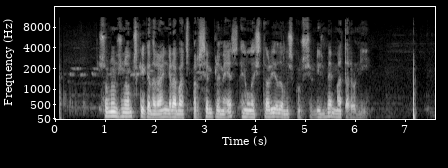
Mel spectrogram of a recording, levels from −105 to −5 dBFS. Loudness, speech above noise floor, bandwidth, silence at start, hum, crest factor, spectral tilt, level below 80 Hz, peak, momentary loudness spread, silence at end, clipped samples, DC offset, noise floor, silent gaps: -27 LUFS; 48 dB; 11 kHz; 0.9 s; none; 18 dB; -5.5 dB/octave; -58 dBFS; -8 dBFS; 12 LU; 0.45 s; under 0.1%; under 0.1%; -74 dBFS; none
